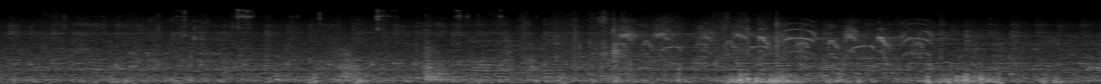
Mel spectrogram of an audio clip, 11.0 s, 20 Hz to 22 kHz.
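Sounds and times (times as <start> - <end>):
birds calling harshly: 5.8 - 9.4.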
